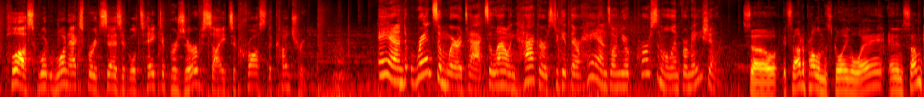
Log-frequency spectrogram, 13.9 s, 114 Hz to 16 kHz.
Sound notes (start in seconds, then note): 4.8 air whooshes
